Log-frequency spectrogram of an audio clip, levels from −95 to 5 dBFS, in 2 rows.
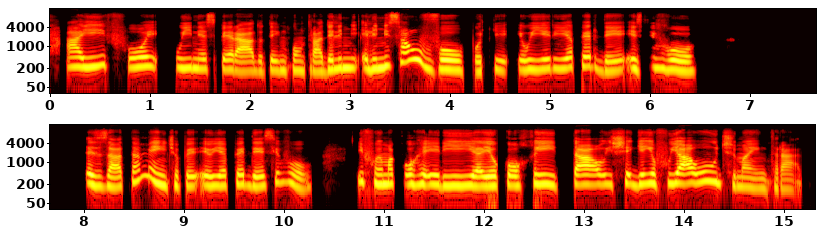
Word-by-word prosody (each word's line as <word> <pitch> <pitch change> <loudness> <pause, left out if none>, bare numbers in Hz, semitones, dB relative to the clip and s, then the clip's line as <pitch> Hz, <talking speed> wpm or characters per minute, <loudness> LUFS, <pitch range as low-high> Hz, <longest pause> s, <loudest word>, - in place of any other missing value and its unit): aí 225 +2 +1
foi 230 0 -1 0.2
o 215 - -3
inesperado 185 -5 0
ter 180 - -3
encontrado 170 -1 -4
ele 190 +3 +1
me 210 0 0
ele 195 +1 0
me 230 +3 +2
salvou 200 - +4
porque 170 +2 -7
eu 180 0 -2
iria 200 +3 -2
perder 180 -7 -2
esse 200 +1 -3
voo. 175 -4 +1 1.6
Exatamente 200 - +1
eu 190 - -3
pe 180 +1 -1
eu 185 -1 +2
ia 185 0 +1
perder 185 -2 -1
esse 180 +6 -3
voo. 185 -10 -5 0.4
E 245 - -1
foi 215 -2 0
uma 210 +1 +3
correria 190 -3 +2
e 180 - +5
eu 180 - +5
corri 200 +3 0
e 190 - -8
tal 200 0 +5
e 205 - -6
cheguei 210 +1 0
eu 220 - +4
fui 220 +3 0
à 220 0 +8
última 220 -8 -1
entrar. 145 -1 -8
195 Hz, 160 wpm, -23 LUFS, 180-215 Hz, 1.6 s, à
